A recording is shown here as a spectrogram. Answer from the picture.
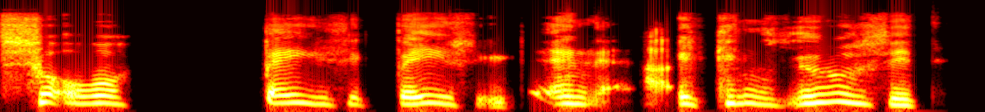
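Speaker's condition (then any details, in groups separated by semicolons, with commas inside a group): Cerebral palsy; poor speech as a child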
